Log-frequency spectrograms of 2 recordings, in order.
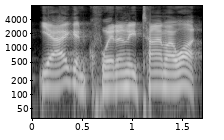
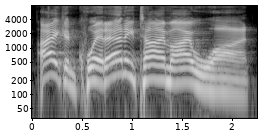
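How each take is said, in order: First: Said in the usual way. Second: Higher, slower, louder denial; defensive insistence. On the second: Acted. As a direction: protest a little too much. Repeating claim, more defensive.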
